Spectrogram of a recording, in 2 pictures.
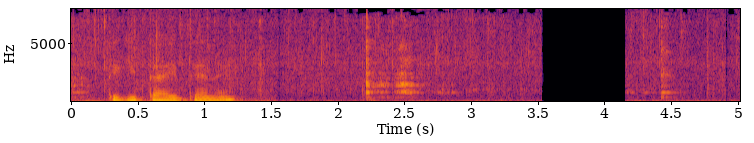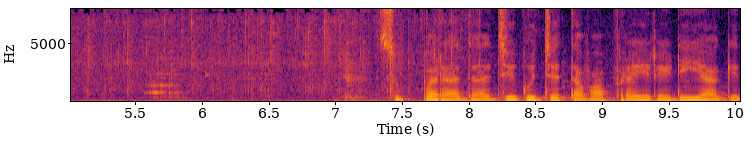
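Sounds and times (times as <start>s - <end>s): slices sizzling in oil: 0.0s - 3.6s, 4.2s - 9.8s
metal spatula scraping a pan: 2.2s - 3.0s, 5.5s - 6.0s.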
